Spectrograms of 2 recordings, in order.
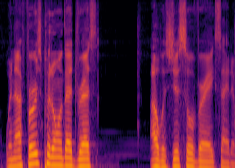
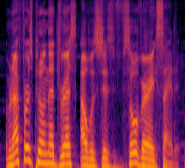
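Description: First: It is read in a flat, bland voice. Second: It is read with lively enthusiasm.

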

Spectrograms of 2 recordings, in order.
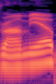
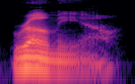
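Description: First: The name is squeezed into two syllables. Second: The name is spoken with three full syllables. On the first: "Almost always it's Romeo" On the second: "there are occasional times where it's Romeo"

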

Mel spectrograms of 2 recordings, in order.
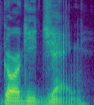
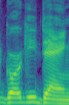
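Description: First: The surname starts with a J sound. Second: The surname starts with a D sound. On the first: The speaker calls it right. "it's Gorgie Jang" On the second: The speaker calls it wrong. "It's not Gorgie Dang"

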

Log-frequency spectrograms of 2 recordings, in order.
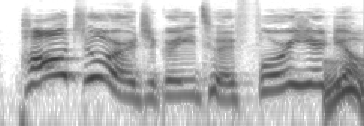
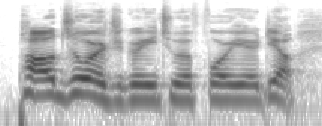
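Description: First: It is read in a happy, smiling tone. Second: It is read in a plain, neutral tone.

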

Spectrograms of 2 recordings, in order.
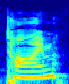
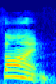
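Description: First: The word begins with a plain t sound. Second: The word begins with a lisped th sound.

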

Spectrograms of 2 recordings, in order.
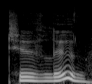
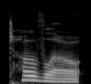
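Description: First: The name is said with 'u' vowels, as Tuvlu. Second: The name is said with 'o' vowels, as Tovlo. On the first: The speaker calls it right. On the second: The speaker calls it wrong.

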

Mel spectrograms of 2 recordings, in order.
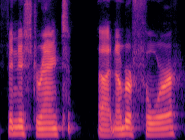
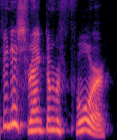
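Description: First: It is said in a plain, flat, normal way. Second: It is said with more energy and excitement. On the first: The speaker calls it wrong. "Don't say that normal" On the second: The speaker calls it right. "Say that with some more gusto"

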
